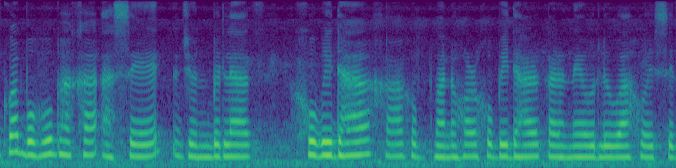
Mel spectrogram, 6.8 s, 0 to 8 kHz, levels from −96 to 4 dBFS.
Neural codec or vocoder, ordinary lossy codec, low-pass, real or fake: none; none; none; real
